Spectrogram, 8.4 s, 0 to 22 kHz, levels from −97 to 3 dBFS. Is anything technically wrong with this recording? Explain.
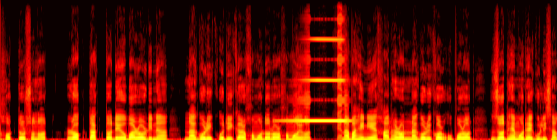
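Yes, there is loudspeaker feedback squeal from 4.08 to 5.41 s. The microphone re-captures its own loudspeaker, and at 3.2 kHz the loop gain exceeds one, so a pure tone swells over roughly three-quarters of a second to about 5 dB above the speech. A spectrogram shows a brightening horizontal line at 3.2 kHz, and the waveform envelope bulges.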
